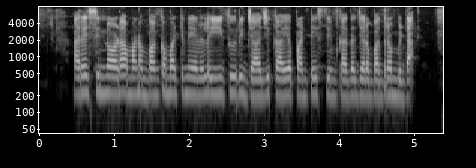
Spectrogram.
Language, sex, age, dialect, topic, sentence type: Telugu, female, 18-24, Southern, agriculture, statement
